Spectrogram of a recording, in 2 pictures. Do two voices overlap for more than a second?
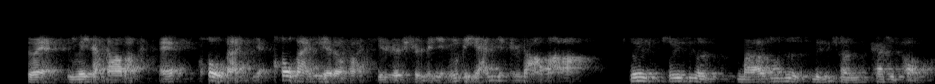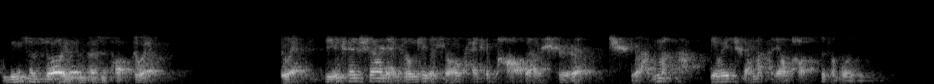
No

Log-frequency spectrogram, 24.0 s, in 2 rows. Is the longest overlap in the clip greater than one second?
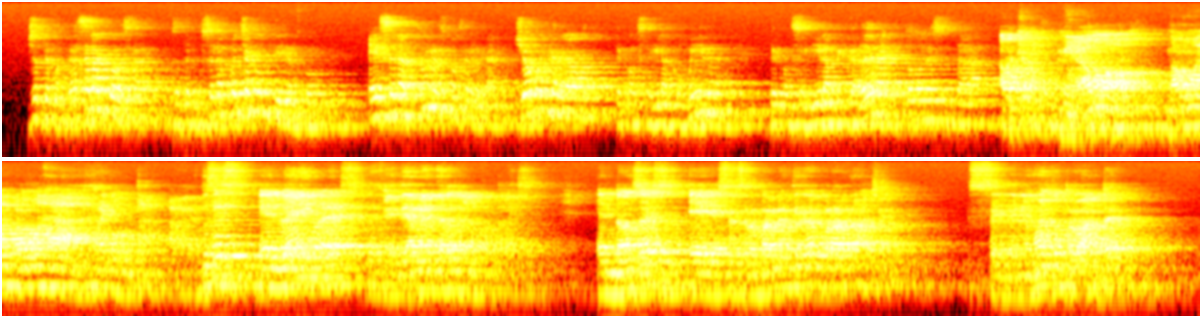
Yes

